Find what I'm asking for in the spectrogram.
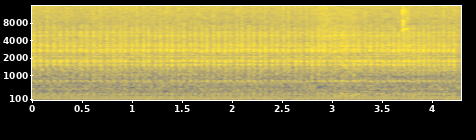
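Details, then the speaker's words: Canadian Marconi Model 93 tube radio under troubleshooting: steady low mains buzz with hissy crackle heard on the signal tracer. This is recurring shop electrical interference, source not yet found, that often comes through radios. "See, there's that interference that you often hear in my shop. I have not sorted out where it comes from. You're hearing it on the signal tracer."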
